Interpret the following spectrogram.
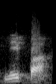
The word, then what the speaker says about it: Nipah: Nipa o Nipa Nipah virus. Yes. Nipa. Nipa. O parang ano Nipa Hat.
